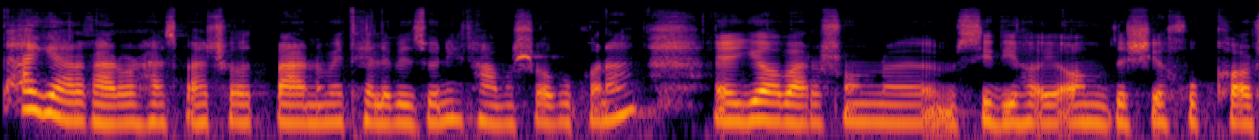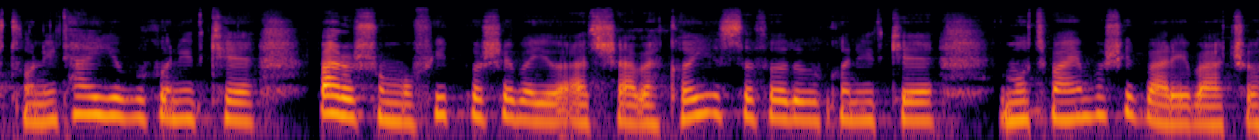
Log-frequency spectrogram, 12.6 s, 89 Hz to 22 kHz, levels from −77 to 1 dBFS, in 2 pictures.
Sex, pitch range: female, 180-205 Hz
